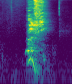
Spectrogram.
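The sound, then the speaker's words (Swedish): A single sharp, loud sneeze, a brief burst of breathy noise followed by a faint click, with no talking. “Prosit. Prosit.”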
